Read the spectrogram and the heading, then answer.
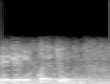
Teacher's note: قرأ حفص وحمزة والكسائي بضم الكاف والتاء بلا ألف على الجمع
